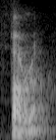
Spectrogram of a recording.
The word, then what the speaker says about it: thorough: meticulous or complete so thorough so the the sound here is uh it's the schwa sound so ah very short sound like in computer mother teacher it's that last sound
